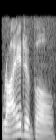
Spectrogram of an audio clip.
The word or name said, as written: writable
